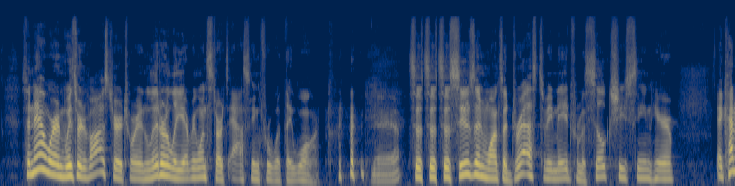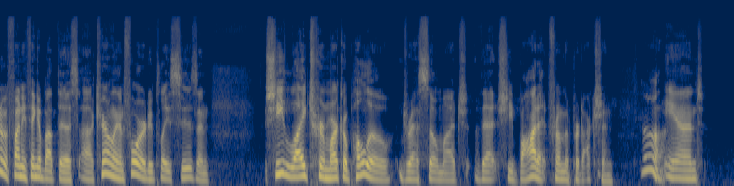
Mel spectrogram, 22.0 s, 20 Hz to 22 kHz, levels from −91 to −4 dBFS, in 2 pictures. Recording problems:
audio stuttering; at 6 s

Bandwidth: 15.5 kHz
